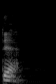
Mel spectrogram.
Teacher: I think a lot of people replace the TH at the end of words with the F sound.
